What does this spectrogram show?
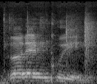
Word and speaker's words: Lodenquai: The lady, the one and only LQ Lindsey Lodenquai. Hey. Did I pronounce it right?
